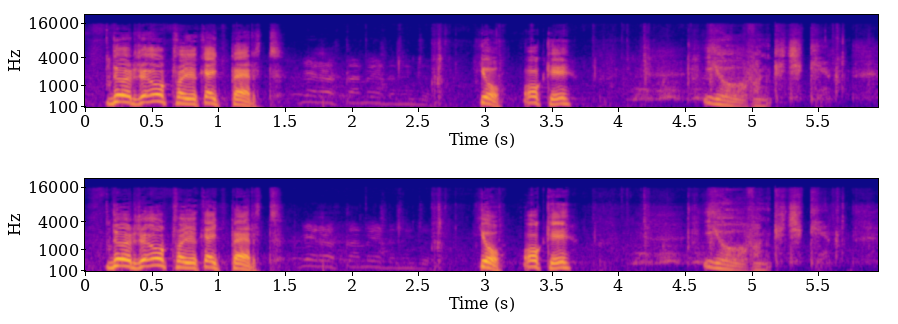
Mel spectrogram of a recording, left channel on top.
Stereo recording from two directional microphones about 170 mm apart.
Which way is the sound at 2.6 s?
50° right (ahead or behind).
